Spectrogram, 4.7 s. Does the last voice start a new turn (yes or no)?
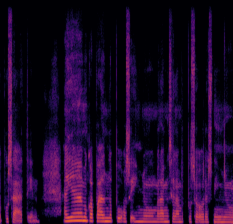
yes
